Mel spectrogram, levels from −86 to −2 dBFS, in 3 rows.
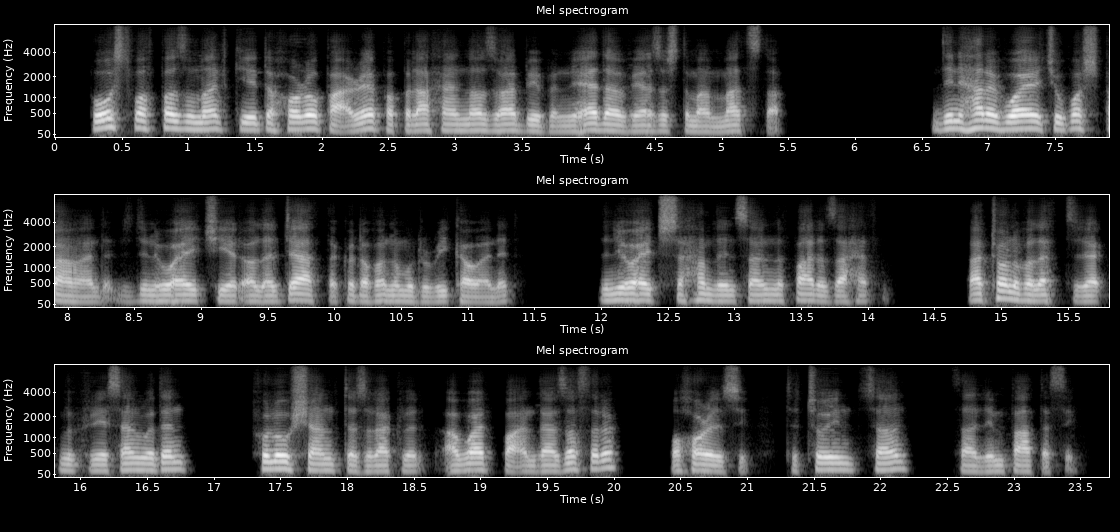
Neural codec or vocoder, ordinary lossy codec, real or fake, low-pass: codec, 16 kHz, 0.2 kbps, FocalCodec; none; fake; none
